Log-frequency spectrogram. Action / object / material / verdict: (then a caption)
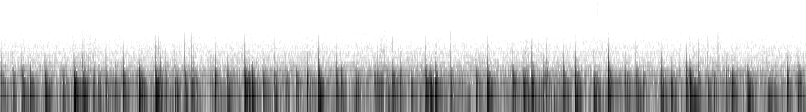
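tap / silicone heart-shaped mat / silicone / none. A flat, purple, palm-sized silicone mat shaped like a heart, thin and solid with a honeycomb texture, rests on a fluffy microphone cover and is tapped and scratched with long red nails. The result is a rapid, irregular stream of soft, muffled low thumps with faint brief clicks, over a steady low hum.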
